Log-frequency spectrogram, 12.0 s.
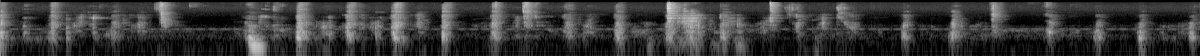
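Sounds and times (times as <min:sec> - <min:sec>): person chewing with mouth smacks: 0:02.5 - 0:06.3.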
